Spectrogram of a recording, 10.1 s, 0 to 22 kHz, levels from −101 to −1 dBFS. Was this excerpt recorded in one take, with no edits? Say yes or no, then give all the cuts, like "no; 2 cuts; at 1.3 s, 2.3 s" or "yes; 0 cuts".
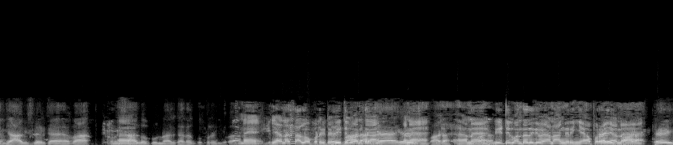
yes; 0 cuts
